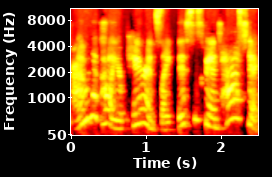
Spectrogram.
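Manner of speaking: mock thrilled, high, swooping, excited gushing. Retelling telling a student about his growth: imitating own excited gushing. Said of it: "I was gushing".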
